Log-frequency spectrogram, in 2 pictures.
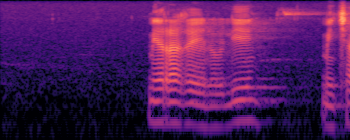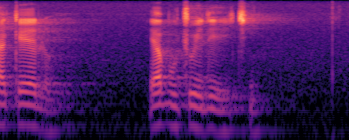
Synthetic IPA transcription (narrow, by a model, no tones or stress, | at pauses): mɪɾaɣɛlɔlɪ | mɪt͡ʃʰakʼɛlɔ | jabʊt͡ʃʼweleːt͡ʃʼi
